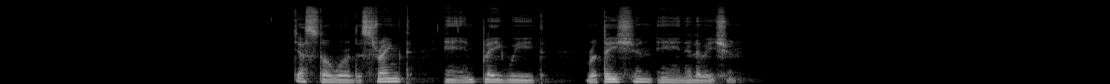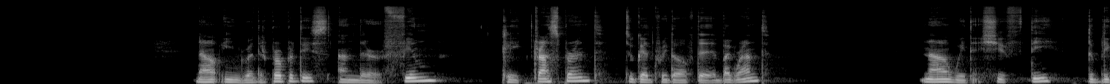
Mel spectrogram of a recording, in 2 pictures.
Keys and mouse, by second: 2.2-4.2 drag, 5.6 click, 6.6 click, 8.7 click, 9.6 click, 10.1 click, 11.2 shift+click, 11.7 shift+click, 12.8 click, 14.6 click, 16.3 click, 20.3 click, 21.2 click.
